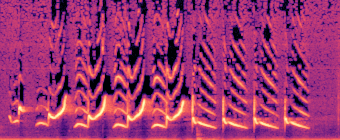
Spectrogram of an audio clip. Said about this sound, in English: They do several calls. These cardinals do songs, I should say. It's fascinating to watch Cardinals perch and do their songs over and over again. They're just they get the loud, clear whistles. Just beautiful singers.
